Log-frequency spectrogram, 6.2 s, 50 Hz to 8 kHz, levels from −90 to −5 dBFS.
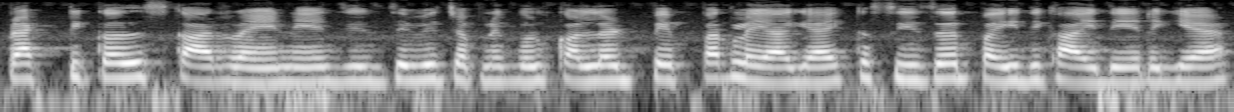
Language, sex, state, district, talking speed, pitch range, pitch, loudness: Punjabi, female, Punjab, Fazilka, 205 wpm, 195-220 Hz, 210 Hz, -15 LUFS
